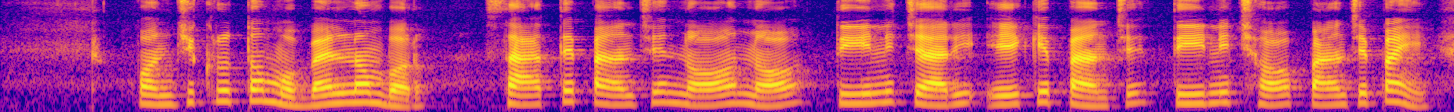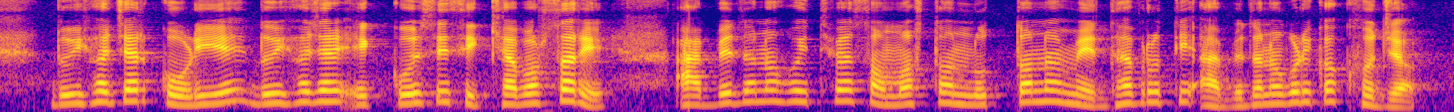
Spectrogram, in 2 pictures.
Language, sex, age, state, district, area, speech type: Odia, male, 30-45, Odisha, Dhenkanal, rural, read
